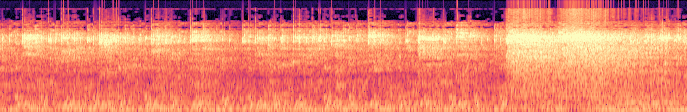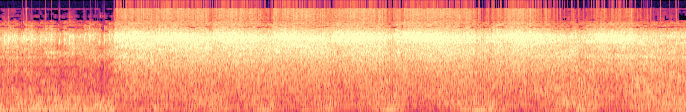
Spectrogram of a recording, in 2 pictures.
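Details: Simplicity tractor twin-cylinder engine, reassembled after earlier popping and misfiring when revved: it runs steadily and picks up cleanly in two rev steps with no missing or popping. It is now healthy; the owner guesses deposits in a cylinder burned out.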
